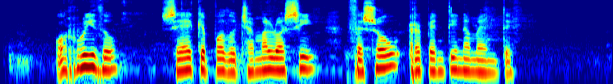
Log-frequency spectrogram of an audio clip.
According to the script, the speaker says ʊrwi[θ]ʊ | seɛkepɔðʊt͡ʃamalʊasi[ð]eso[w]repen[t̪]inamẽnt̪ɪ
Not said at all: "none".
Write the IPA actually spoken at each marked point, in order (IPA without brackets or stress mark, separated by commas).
ð, θ, w, t̪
